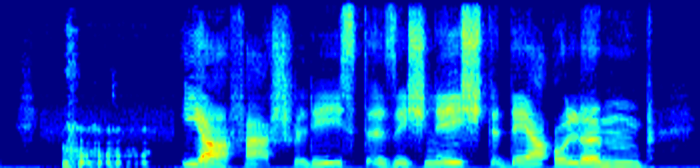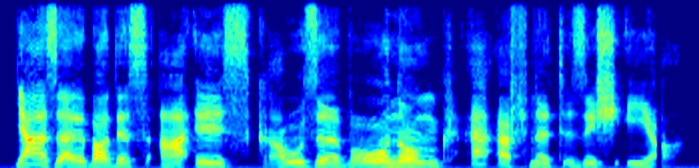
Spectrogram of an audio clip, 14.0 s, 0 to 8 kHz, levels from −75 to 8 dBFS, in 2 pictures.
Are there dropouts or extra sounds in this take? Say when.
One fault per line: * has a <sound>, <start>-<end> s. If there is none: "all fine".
* has a laugh, 0.6-1.5 s
* has a dropout, 13.5-13.6 s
